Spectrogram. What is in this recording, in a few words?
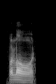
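"โปรด" Thai, male; 'please'; prò:t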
